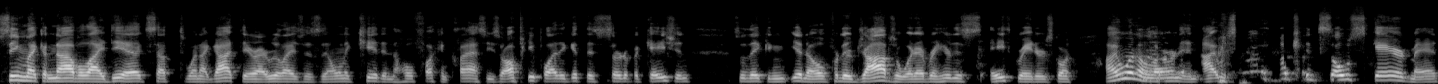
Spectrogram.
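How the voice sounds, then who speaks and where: A man's fairly high voice in a Michigan accent, with ordinary pitch variation, a dry, close sound with no echo, and a quiet background. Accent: Midwestern US (Michigan). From Flint, Michigan. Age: 50s. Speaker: retired firefighter. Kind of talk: casual interview chat.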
